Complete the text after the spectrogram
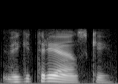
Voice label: vegetari, russian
